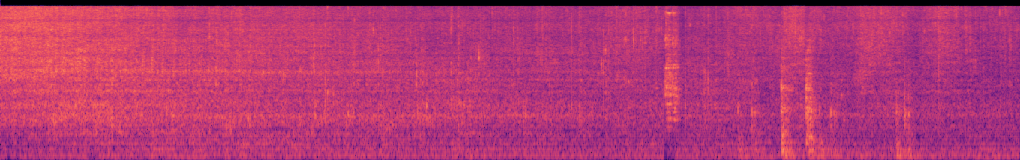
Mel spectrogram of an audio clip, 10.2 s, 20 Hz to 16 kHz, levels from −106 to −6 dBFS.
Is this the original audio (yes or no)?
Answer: yes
